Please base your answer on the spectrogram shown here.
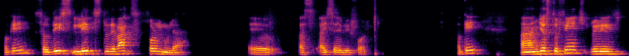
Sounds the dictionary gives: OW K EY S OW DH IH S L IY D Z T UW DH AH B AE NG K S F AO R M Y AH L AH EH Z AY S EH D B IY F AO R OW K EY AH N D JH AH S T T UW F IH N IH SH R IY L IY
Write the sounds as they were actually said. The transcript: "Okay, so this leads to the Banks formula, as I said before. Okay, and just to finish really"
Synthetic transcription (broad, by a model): OW K EY S OW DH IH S L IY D S T UW DH AH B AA K S F AO R M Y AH L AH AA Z AY S EH D B IY F AO R OW K EY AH N JH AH S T T UW F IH N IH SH R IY L IY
